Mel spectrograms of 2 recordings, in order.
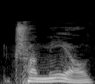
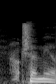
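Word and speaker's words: Traumeel: would be something called tramil t r a u m e e l tramil it's a homeopathic let me write that down can you spell it again it's like trauma t r a u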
